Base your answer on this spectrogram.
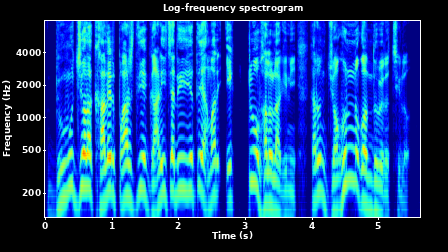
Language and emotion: Bengali, disgusted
